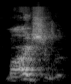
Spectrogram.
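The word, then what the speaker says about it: מעשר: Means 10th in Hebrew, and it's pronounced ma'ishra. 10% of every penny of any increase the Lord gives you, give to the treasury department or teacher.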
